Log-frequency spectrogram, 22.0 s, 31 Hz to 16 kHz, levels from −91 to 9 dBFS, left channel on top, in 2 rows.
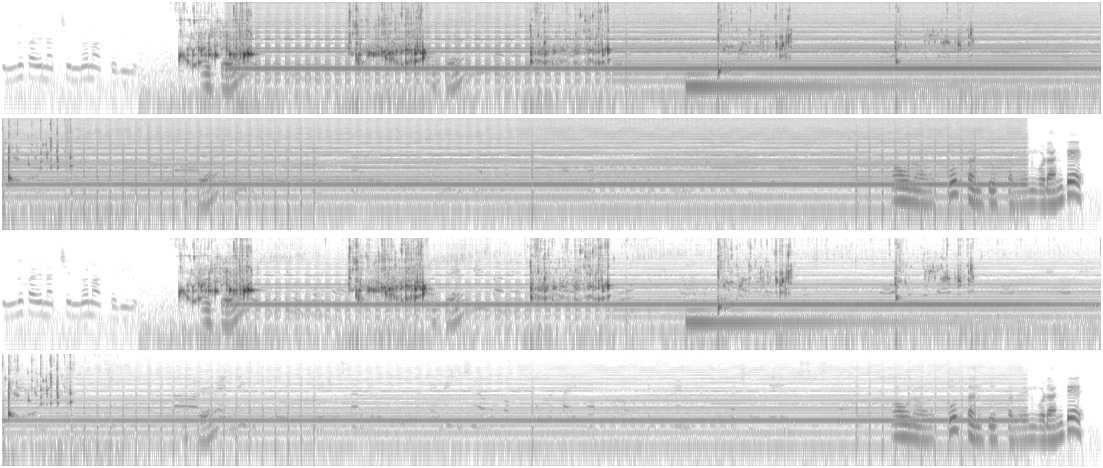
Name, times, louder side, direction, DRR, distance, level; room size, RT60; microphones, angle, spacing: voice 1, 0.0-1.4 1.9-16.1 16.4-19.7, right 3 dB, 30° right, 5.3 m, -65 dB
Liquid, 1.7-2.8 3.2-4.8 5.2-6.5 7.2-7.9 8.5-10.2 11.0-11.7, left 1 dB, 5° left, 0.3 m, -35 dB
voice 2, 2.0-2.4 4.4-4.6 13.0-13.2 19.9-21.8, left 2 dB, 20° left, 1.2 m, -47 dB
sound 1, 2.2-21.3, left 5 dB, 60° left, 0.7 m, -49 dB
sound 2, 6.8-10.4, left 2 dB, 85° left, 1.3 m, -57 dB
head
